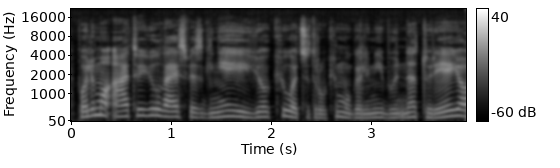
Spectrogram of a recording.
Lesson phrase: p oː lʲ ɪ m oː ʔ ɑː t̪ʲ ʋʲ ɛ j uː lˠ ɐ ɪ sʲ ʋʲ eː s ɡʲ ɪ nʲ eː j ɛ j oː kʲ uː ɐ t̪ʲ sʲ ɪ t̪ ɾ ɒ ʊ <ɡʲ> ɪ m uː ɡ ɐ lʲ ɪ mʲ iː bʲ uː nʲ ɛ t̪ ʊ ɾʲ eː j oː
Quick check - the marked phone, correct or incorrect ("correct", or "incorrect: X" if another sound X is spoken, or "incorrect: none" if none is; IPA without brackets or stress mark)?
incorrect: kʲ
